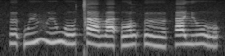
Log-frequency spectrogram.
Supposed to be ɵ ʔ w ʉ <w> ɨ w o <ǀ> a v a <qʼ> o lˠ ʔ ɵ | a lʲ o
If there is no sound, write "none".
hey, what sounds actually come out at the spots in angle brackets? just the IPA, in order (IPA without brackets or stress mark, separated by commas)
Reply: v, ǀ, ʔ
